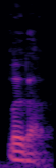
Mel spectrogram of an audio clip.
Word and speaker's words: Leder: Is it Marilyn Leader? It is. Leader? Yeah. Leader. Let me start again. Okay. This How do you leader is pronounce?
